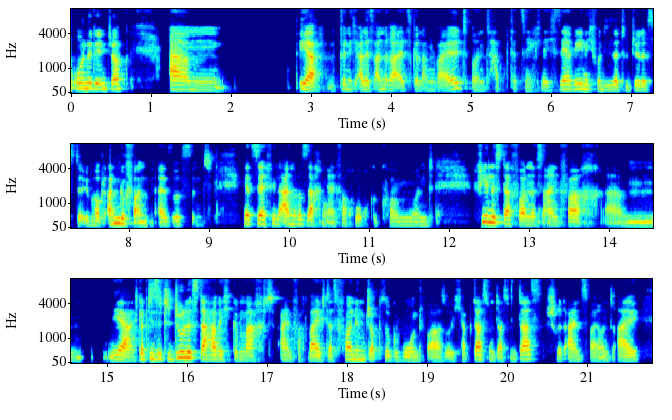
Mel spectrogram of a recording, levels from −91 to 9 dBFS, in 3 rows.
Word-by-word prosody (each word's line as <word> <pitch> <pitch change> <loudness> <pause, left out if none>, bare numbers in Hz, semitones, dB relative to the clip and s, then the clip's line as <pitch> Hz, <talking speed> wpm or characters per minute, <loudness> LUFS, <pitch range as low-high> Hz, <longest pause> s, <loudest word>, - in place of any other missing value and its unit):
ohne 205 0 +2
den 195 0 +1
Job, 185 0 +2 0.5
ähm, 165 +5 +1 0.9
ja, - - +8 0.2
bin 185 -1 -7
ich - - -10
alles 160 0 -1
andere 175 +1 -3
als 155 0 -2
gelangweilt 185 +6 -4
und 155 -1 -11
habe - - -15
tatsächlich 150 0 -13
sehr 170 0 +1
wenig 185 -1 -2
von 165 - -7
dieser 160 0 -2
To-do-Liste 160 0 -5
überhaupt 150 0 -4
angefangen. 190 -10 +4
Also, 145 0 -2
es 145 0 -11
sind 145 +1 -14 0.4
jetzt 265 0 +3
sehr 175 -1 +7
viele 185 - -2
andere 175 +3 +3
Sachen 155 - 0
einfach - - -9
hochgekommen 140 -2 -10
und 145 0 -11 0.5
vieles 235 -3 +5
davon 170 -3 +3
ist - - -10
einfach, 145 -1 -2
ähm 250 -2 -7 0.3
ja, 170 -5 +5
ich - - -11
glaube, 185 - +1
diese 190 -2 0
To-do-Liste 205 0 +5
habe 165 0 +4
ich 165 0 -9
gemacht, 150 0 -3
einfach 155 -2 -7
weil 155 -1 +2
ich 150 - -9
das 160 - -7
von 165 +1 +1
dem 170 -1 -3
Job 165 -1 -2
so 160 -1 -6
gewohnt 145 0 -7
war. 130 0 -2
So, 130 - -11
ich - - -12
habe - - -8
das 165 0 +4
und 155 - -12
das - - -5
und - - -15
das, 175 0 +2
Schritt - - -8
1, 150 0 -1
2 - - -6
und 145 +3 -11
3, 150 +2 0
165 Hz, 185 wpm, -25 LUFS, 150-185 Hz, 0.9 s, ja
